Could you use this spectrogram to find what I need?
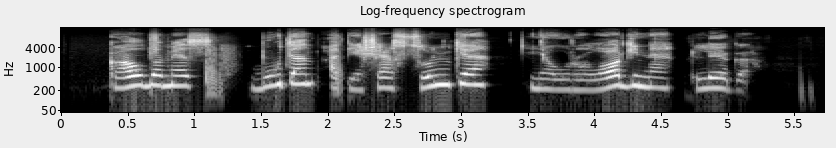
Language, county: Lithuanian, Klaipėda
